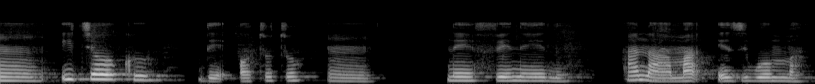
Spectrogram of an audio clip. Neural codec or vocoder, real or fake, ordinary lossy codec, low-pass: none; real; none; 7.2 kHz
